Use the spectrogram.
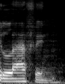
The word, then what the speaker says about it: laughing: Itu bukan logging tapi laughing. Laughing. Pakai F, jangan ragu-ragu.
